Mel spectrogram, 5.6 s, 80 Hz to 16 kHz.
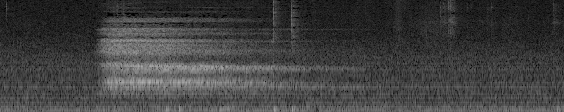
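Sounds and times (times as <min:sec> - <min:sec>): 
loud airy deep inhale: 0:00.9 - 0:03.9
quieter slow exhale with a faint fluttering texture: 0:00.9 - 0:04.0.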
